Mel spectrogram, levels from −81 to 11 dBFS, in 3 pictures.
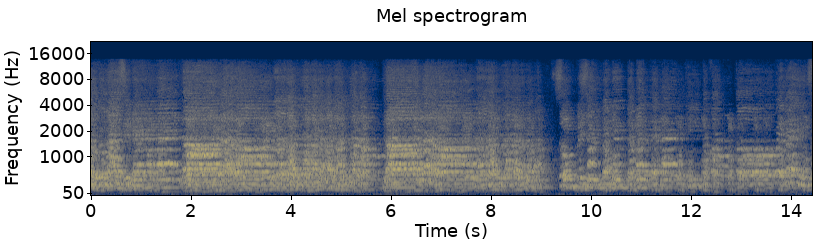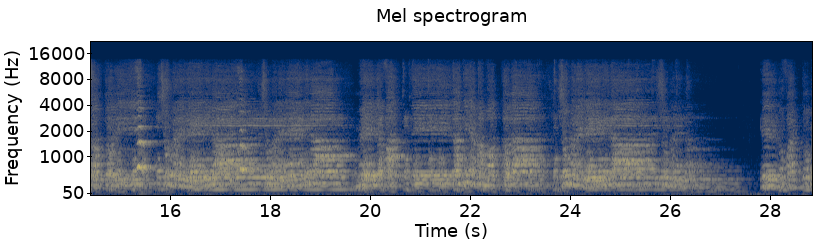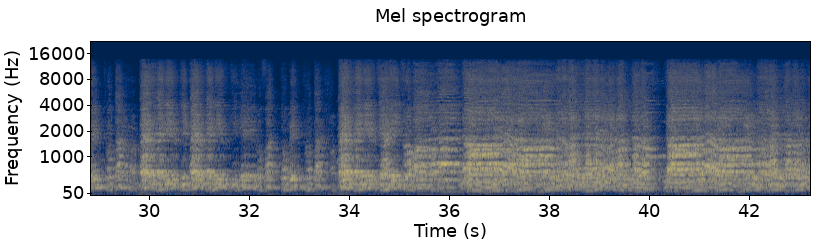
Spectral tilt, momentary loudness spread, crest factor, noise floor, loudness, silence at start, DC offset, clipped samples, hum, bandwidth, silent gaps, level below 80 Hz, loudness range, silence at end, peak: -4.5 dB/octave; 11 LU; 16 dB; -47 dBFS; -19 LUFS; 0 s; under 0.1%; under 0.1%; none; 14 kHz; none; -62 dBFS; 7 LU; 0 s; -2 dBFS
